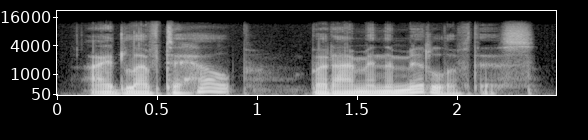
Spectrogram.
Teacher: The voice goes down at the end of the sentence. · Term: falling intonation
